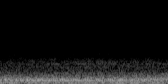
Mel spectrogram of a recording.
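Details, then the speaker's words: 1999 Ford V10 4x4 truck just after the bad battery cables were replaced with new extensions and connectors: deep, steady, even idle rumble with no miss, knock or stumble, running smoothly and healthy. "okay okay I think the problem has been solved She's a Beauty come on now"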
